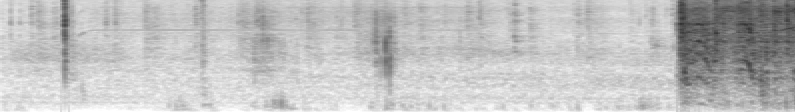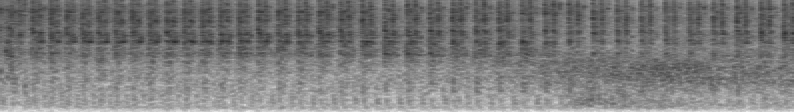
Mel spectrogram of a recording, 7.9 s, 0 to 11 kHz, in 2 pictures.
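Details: 2004 Harley Ultra V-twin idling with a sharp, steady ticking knock over the exhaust; recurring problem, owner suspects lifter or compensator nut, cause unconfirmed.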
